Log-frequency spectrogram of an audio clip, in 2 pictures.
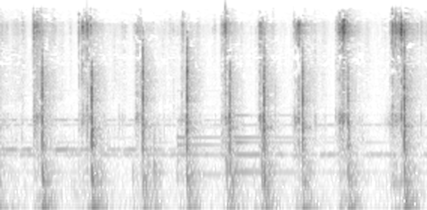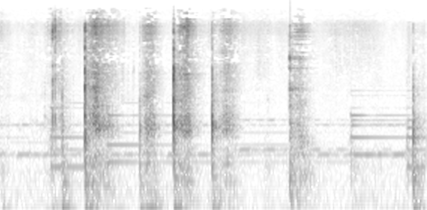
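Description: Kitchen knife chopping walnuts on a wooden cutting board: a run of sharp knocks, about two a second, that stops near the end. Faint background music runs underneath.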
